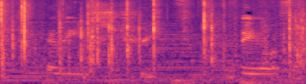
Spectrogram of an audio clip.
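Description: Crinkling and clicking of a plastic treat bag being handled, over steady background music.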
